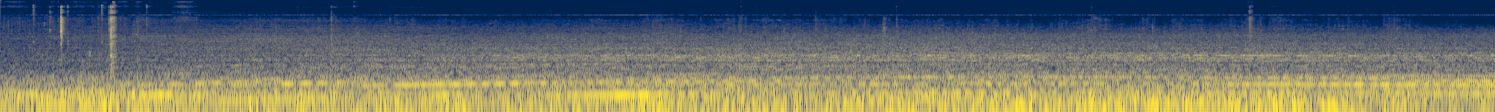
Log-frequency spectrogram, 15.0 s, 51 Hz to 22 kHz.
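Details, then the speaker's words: 2010 Toyota Sienna driving: steady low roar from the right side, unchanged in pitch when swerving left and right; began right after replacing the right wheel bearing, with suspension parts and brake pads also replaced; cause unknown, possibly a faulty new bearing. "hopefully y'all can pick up that noise and swerve a little you see it didn't really change at all in Pitch"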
